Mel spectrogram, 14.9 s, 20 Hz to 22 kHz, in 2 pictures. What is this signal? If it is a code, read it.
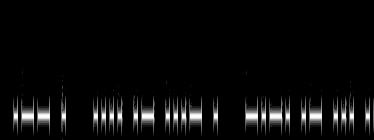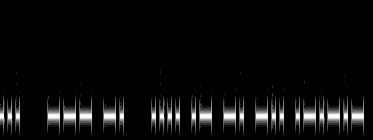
Morse code, heard as a keyed tone, about 15 wpm, 700 Hz. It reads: WE HAVE CASH ON HAND.
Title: Sentences from Top 1000 Words - Review Part 5 - 15wpm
